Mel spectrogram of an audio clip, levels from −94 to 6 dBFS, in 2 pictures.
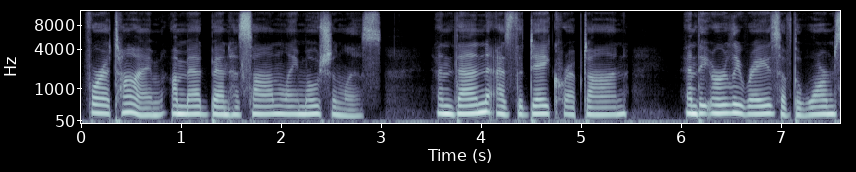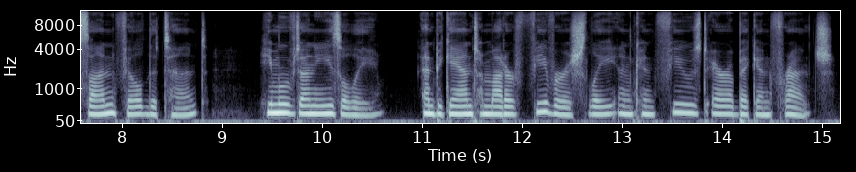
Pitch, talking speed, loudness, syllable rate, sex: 190 Hz, 155 wpm, -18 LUFS, 4.5 syllables/s, female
